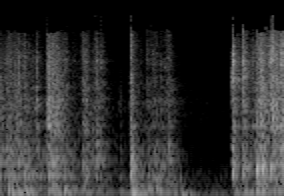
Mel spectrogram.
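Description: Quick clinks and rattles of metal kitchenware as the parts of a new pressure cooker are handled for washing, a brief lull, then a sharper knock near the end.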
